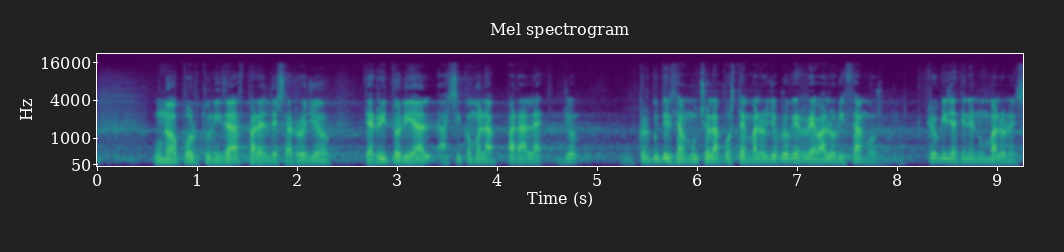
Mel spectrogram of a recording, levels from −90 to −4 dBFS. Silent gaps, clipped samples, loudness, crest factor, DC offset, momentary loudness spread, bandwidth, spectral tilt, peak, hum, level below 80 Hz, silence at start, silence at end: none; under 0.1%; -26 LUFS; 24 dB; under 0.1%; 11 LU; 16 kHz; -4.5 dB/octave; -4 dBFS; none; -74 dBFS; 0 s; 0 s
